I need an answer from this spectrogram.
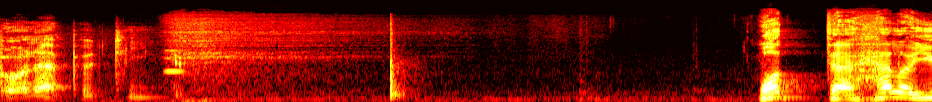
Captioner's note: guy speaking in foreign language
